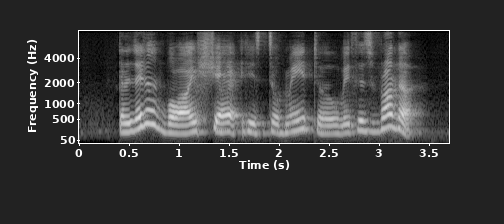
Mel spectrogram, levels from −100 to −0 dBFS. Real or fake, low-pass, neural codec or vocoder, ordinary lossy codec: fake; none; codec, 16 kHz, 1 kbps, FunCodec, trained on Chinese and English, 50 frames a second; none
